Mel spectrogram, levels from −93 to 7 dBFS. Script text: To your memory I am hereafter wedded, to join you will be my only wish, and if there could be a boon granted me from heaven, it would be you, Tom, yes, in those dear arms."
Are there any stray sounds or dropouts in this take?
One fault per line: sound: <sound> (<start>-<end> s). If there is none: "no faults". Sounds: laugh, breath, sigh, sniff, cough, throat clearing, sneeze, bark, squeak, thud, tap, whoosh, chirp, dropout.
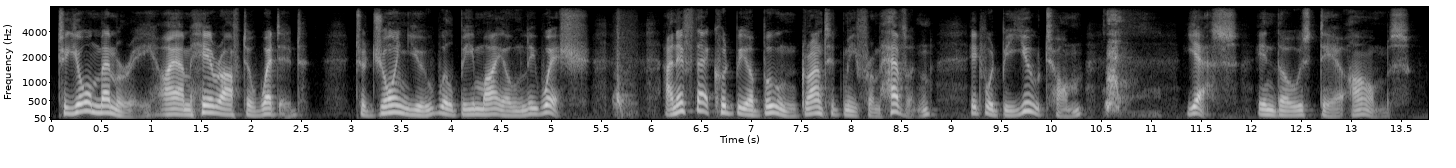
sound: whoosh (5.6-5.9 s)
sound: bark (10.5-11.1 s)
